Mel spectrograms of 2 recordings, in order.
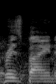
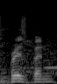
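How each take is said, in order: First: Brisbane said as BRIZ-bane, long second syllable; American pronunciation. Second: Brisbane said short as BRIZ-bn; Australian pronunciation. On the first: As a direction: Brisbane with a full BANE ending. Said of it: "everyone says it's not". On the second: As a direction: Brisbane with the ending swallowed. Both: Shown as a demonstration.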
